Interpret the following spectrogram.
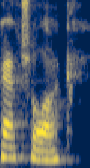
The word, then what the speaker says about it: Pacholok: I get the pronunciation wrong. Is it Pacholok or Oh, Pacholok? no, that's correct, Pacholok.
